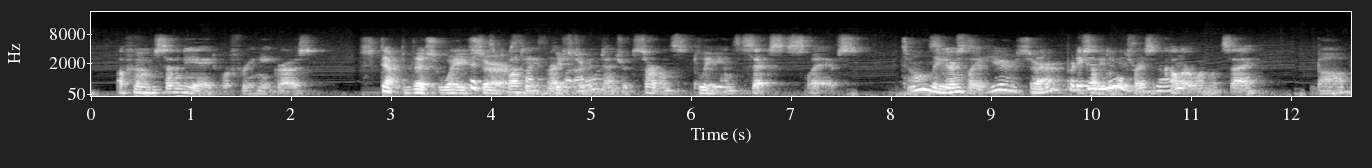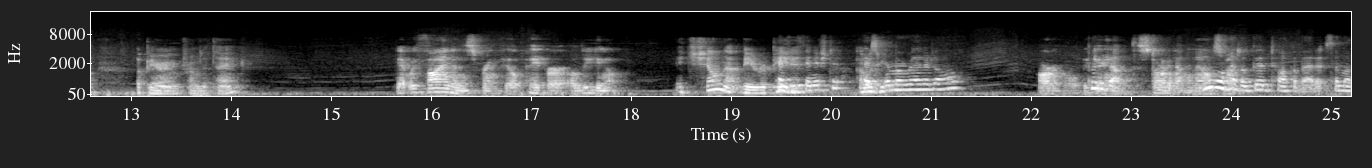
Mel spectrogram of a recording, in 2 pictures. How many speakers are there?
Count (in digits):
3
